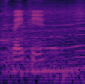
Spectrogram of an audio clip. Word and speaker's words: Scrappy: Yeah, Scrappy should be pronounced Scrapy.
